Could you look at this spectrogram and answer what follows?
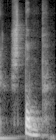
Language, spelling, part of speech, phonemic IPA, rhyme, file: Dutch, stomp, adjective / noun / verb, /stɔmp/, -ɔmp, Nl-stomp.ogg
- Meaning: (adjective) 1. blunt, not sharp 2. having over 90 degrees; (noun) 1. stump (short, formless, protruding object) 2. blow (painful hit with the fist or the elbow)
